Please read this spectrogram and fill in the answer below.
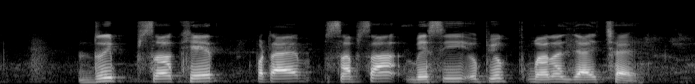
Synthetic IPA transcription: ɖɾip̚sãkʰet̪̚ | pəʈaebsəbsãbesiupjuk̚t̪maːnəld͡ʒaet̚t͡ʃʰɛ

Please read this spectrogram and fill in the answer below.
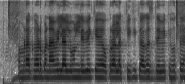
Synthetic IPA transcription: ɦɐmɾaɡʱɐɽbɐnaːʋelaluːnleːʋekeɦɛʊkɾalɐkːikikaːɡəd͡ʒd̪eːʋekeɦoːt̪eɦ

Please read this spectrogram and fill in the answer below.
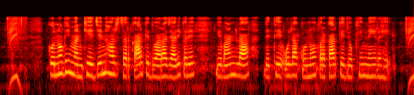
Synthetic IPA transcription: konõbʱimənkʰed͡ʒɪnɦəɾsɐɾkaːɾked̪waːɾad͡ʒaːɾikəɾẽɡeʋaːɳɖlaleːt̪ʰeʔo̰ːlakonopɾəkaːɾked͡ʒoːkʰiːmnɐɦĩɾɐɦḛː

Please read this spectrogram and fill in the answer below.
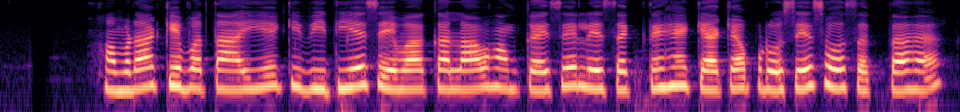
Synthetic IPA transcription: hɐmɾakebət̪aːiekiʋid̪ijəseːʋakalaːbɦɐmkɛːselesɐk̚t̪eɦɛ̃kjaːkjapɾoːsesɦosɐk̚t̪aɦɛː

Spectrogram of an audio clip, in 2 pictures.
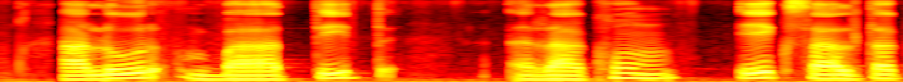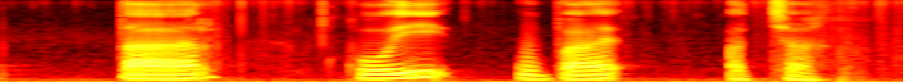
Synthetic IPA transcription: aloɾbat̪it̪ | ɾakʰum | eksalt̪ək̚ | t̪aɾ | koi | upaj | ətːʃʰa

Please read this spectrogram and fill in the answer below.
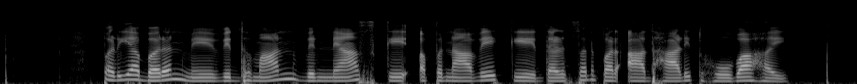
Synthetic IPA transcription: pəɾijaːbəɾənmẽʋɪd̪ʱəmaːnʋɪnjaːskeɐpnaːʋeked̪əɾʃənpɐɾaːd̪ʱaːɾɪt̪ɦoːʋaɦɛi

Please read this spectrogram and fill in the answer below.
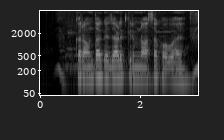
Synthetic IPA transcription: kəɾãːʊnd̪aked͡ʒaːɽkɾɪmnaːsakɔːʋəɦɛː

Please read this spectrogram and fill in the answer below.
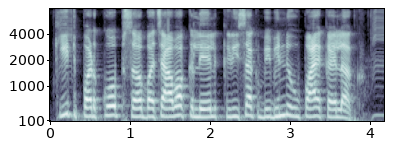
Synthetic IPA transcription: kiʈpəɾkopsə̃bət͡ʃaβəklelkɾisəkbibʱinːupajkəjlək

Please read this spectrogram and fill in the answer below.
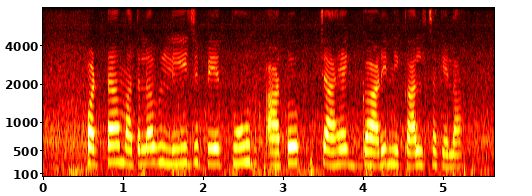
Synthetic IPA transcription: pəʈːamət̪ləbliːd͡ʑpet̪uːɾa̰ʈokt͡ɕaɦeɡaɽiːnikalsəkela

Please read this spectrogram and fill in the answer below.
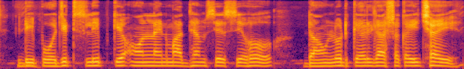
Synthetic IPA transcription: ɖipoːd͡ʒɪʈslipkeʔɔːnlaːɪnmaːd̪ʱjəmseseɦo | ɖaːʊnloːɖkəld͡ʒaːsəkəit͡ʃʰɛ

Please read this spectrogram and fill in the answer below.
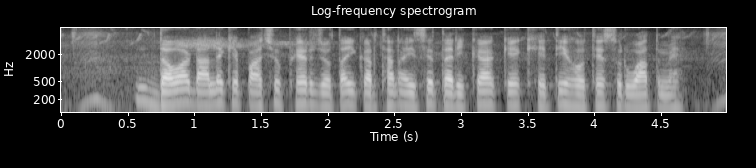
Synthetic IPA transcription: d̪ɐʋaɖaːlekepaːt͡ʃʰupʰeɾd͡ʒoːt̪aːikɐɾt̪ʰənɐɪset̪ɐɾiːkakekʰeːt̪iɦoːt̪esʊɾuaːt̪mẽː

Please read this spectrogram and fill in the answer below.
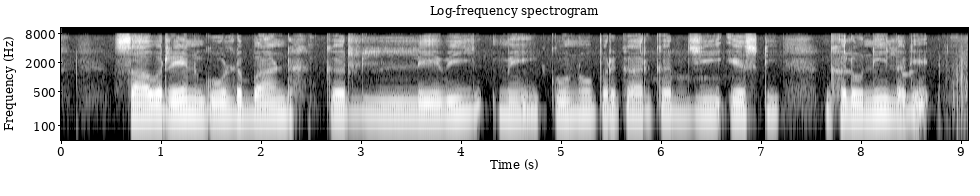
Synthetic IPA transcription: saːwɾeːnɡoːlɖbãːɳɖkəɾleːwimẽkoːnopɾəkaːɾkəɾd͡ʒiːeːsʈiː | ɡʱɐloːnilɐɡeː

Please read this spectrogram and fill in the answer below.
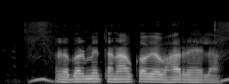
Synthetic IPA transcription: ɾɐbəɾmẽt̪ɐnaːwkaʋjəwɦaːɾːɐɦlaː

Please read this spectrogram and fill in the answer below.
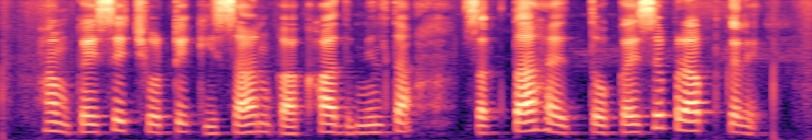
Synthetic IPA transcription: hɐmkɛːset͡ʃʰoːʈekɪsaːnkakʰaːd̪mɪlt̪asɐkt̪aɦɛt̪okɛːsepɾaːp̚t̪kɐɾḛ̃ː

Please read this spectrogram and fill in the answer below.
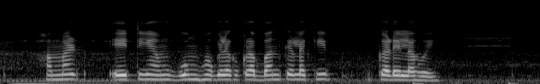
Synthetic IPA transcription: həməʈeːʈijəmɡʊmɦoɡeːlakokɽabə̃nd̪̚kəɾelaki | kəɽelaɦoi

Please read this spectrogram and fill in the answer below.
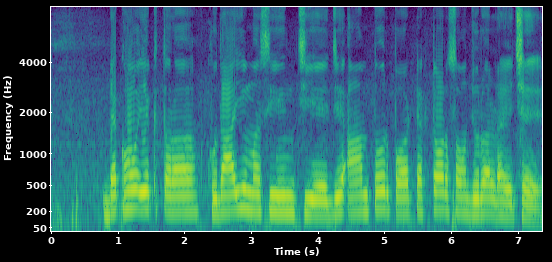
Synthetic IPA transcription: bekɦoekt̪əɾəɦkʰud̪aiməsint͡ʃʰijed͡ʒeʔamt̪oɾpəɾʈekʈəɾsə̃d͡ʒuɾəlɾəɦɛt͡ʃʰɛ

